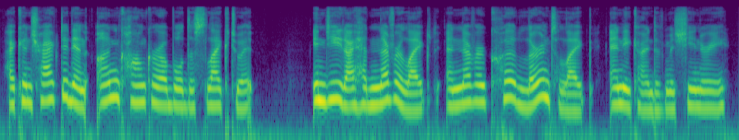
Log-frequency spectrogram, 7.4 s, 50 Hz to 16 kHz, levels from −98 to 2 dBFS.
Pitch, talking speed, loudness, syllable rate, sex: 220 Hz, 180 wpm, -16 LUFS, 6.0 syllables/s, female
